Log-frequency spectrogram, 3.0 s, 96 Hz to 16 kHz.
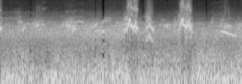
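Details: Wild ospreys at a nest in Lolo, Montana, June 10, 2017, during a difficult, windy feeding of the chicks; a few thin piping whistles, two louder ones close together late on, against constant gusting wind.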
